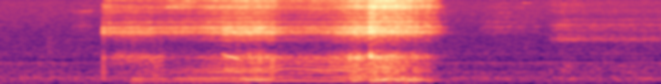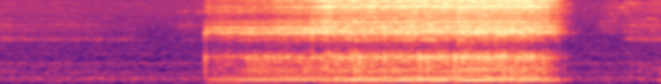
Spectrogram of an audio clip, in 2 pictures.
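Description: Two long, harsh, vibrating snores on breathing in, separated by quiet breathing out; loud, rough snoring.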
